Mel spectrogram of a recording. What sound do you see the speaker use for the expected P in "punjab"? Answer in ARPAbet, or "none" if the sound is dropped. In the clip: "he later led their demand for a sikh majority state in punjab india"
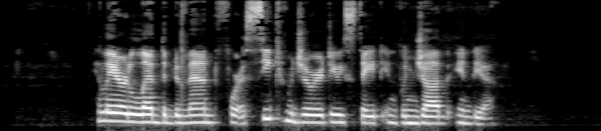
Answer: B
